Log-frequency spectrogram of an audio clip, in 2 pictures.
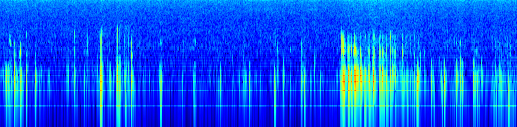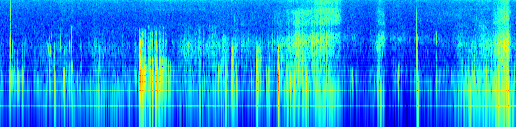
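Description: Bursts of gurgling, bubbling and popping gut sounds with brief rumbles, typical of ordinary stomach growling.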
